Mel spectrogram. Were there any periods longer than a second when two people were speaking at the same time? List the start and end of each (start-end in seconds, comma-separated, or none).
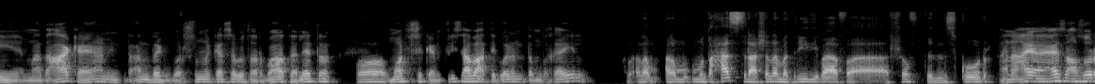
none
